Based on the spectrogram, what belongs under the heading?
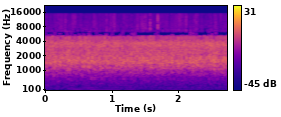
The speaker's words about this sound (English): Now the applause of our studio audience marks the entrance of Leopold Stokowski from the wings to take his place before the orchestra.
